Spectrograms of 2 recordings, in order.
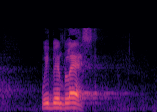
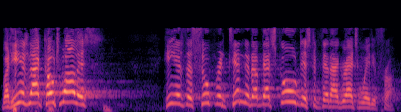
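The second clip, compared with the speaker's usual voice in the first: high, loud, rushing with joy; overwhelmed excitement; 9 semitones higher, 3 dB louder than usual. Retold or imitated. Speaker retelling meeting his old coach, high excited. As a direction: relive the thrill of seeing him again.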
